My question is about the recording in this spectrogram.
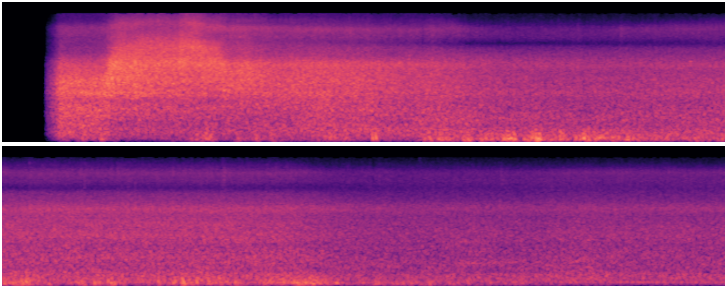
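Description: Hail and heavy rain pelting down in a dense, steady hiss during a hailstorm, with gusts of wind buffeting the microphone. It eases slightly about ten seconds in.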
